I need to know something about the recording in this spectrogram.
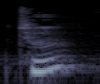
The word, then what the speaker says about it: tout: So if we break that down, we have tout or tout. It can be pronounced either, depending if it's masculine or feminine that it's talking about.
